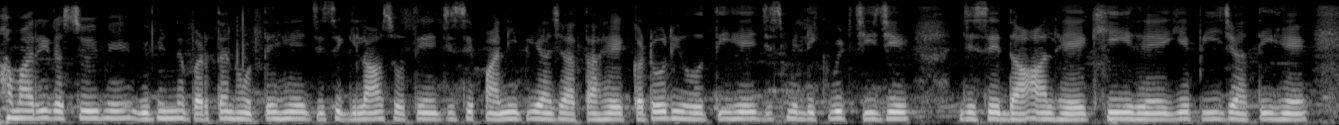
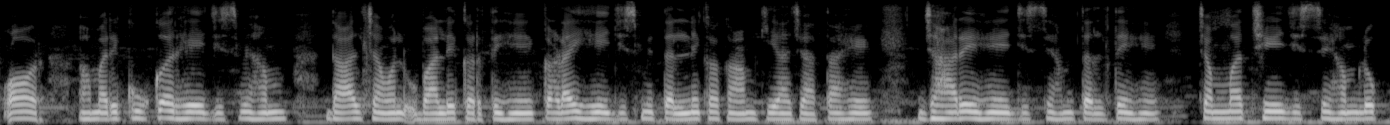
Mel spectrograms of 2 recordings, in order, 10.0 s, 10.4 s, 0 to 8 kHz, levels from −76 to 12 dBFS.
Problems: background sounds at intervals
